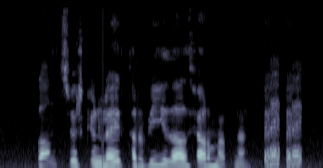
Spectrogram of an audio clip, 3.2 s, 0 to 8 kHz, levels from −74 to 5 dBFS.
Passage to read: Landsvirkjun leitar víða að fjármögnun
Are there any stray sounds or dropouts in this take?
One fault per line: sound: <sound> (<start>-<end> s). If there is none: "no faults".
sound: laugh (2.6-3.0 s)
